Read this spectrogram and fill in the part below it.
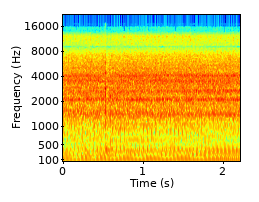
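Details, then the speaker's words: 2003 Polaris Sportsman 400 after valve adjustment and reassembly, choke off; fast steady single-cylinder putter at idle, no tapping or misses; idling healthy. "Holy cow, and it sounds good! Wow! It sounds really good! That's a choke off, that's idle. It is really running nice."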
